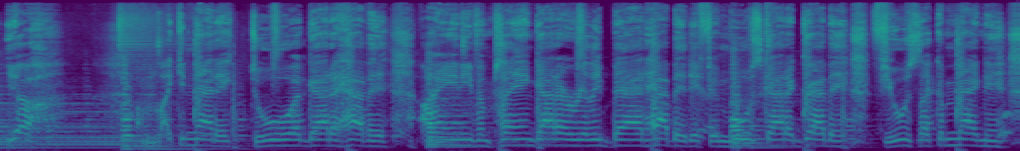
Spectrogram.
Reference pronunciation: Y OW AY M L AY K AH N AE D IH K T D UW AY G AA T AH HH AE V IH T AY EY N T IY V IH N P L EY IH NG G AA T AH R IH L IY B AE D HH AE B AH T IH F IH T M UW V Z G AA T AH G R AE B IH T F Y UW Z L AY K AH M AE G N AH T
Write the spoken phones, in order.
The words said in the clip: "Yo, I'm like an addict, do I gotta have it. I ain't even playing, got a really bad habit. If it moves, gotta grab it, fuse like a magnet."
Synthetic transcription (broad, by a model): Y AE AY M L AY K AH N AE D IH K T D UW AY G AA T AH HH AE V IH T AY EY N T IY V IH N P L EY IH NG G AA T AH R IH L IY B AE D HH AE B AH T IH F IH T M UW Z G AA T AH G R AE B IH T F Y UW Z L AY K AH M AE G N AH T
